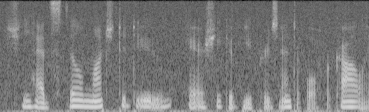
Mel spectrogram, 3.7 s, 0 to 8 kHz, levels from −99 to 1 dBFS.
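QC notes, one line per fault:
Nothing to flag on this one, just a bit of room noise sitting about 17 dB under the speech and the call line's usual top end rolling off at 8 kHz.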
